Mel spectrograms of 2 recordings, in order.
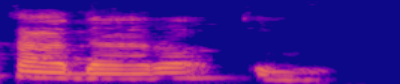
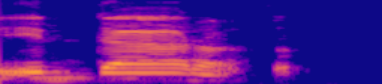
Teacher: Jadi kalau ada huruf ta dengan dal bertemu, maka ta-nya itu jadi dal, menyesuaikan. Jadi si ta-nya itu diidghamkan, artinya dileburkan ke huruf dal ya, sehingga ketika ada dua dal itu kemudian disatukan ya menggunakan tasdid.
